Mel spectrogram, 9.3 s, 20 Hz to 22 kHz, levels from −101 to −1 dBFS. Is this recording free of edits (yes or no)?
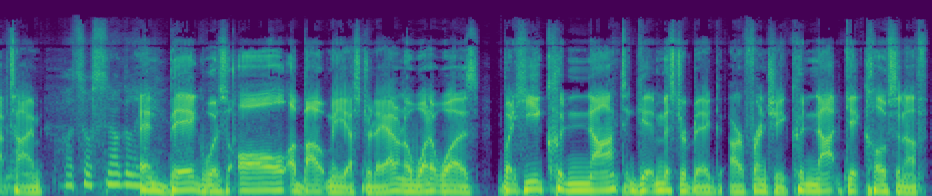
no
